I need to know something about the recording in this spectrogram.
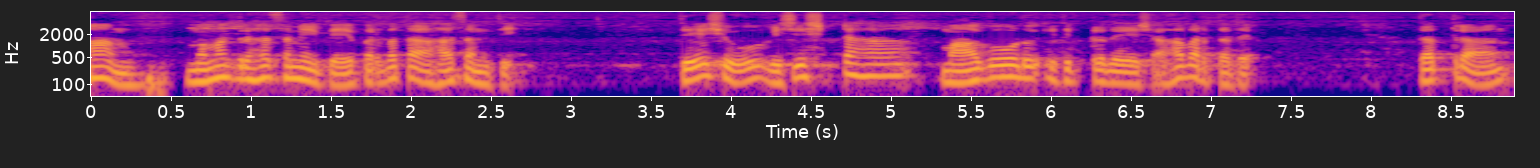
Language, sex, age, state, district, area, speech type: Sanskrit, male, 18-30, Karnataka, Uttara Kannada, urban, spontaneous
